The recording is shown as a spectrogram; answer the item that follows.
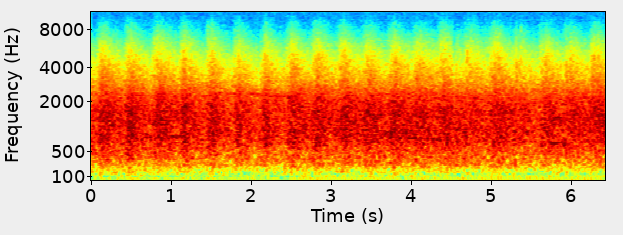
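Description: Large indoor audience applauding steadily, a dense wash of many hands clapping at an even level.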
